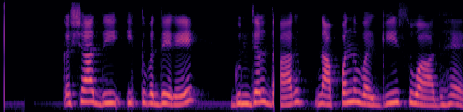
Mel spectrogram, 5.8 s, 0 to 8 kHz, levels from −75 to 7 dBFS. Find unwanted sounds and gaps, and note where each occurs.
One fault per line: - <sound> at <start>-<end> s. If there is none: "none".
- dropout at 3.4-3.5 s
